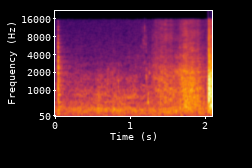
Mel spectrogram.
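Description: A light click at the start, then a paper towel being pulled off its roll, a soft rustle that grows louder near the end.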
